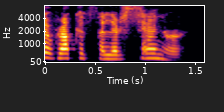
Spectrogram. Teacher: the omission of the T is fairly common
